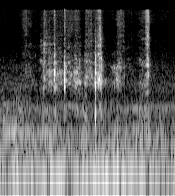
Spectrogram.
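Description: Faint handling of baseball trading cards: a few light clicks and slides of card stock as one card is set down and the next picked up.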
